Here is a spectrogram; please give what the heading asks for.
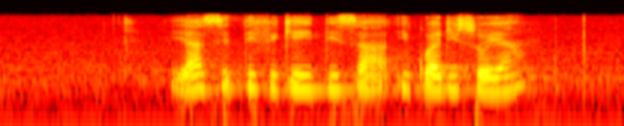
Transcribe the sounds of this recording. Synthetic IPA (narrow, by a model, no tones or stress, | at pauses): jasɪtifikeitʼisa̰ikʼwadisɔja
